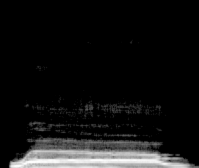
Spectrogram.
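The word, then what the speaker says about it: و: চলুন এখন আমরা দেখেন যে অক্ষরটা শিখতেছি এখন, সে অক্ষরটা হলো এই যে অক্ষরটা দেখেন, দুই ঠোঁট গোল করেন আমার মতো, গোল করেন গোল করেন, ওয়াও, আবারও ওয়াও।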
